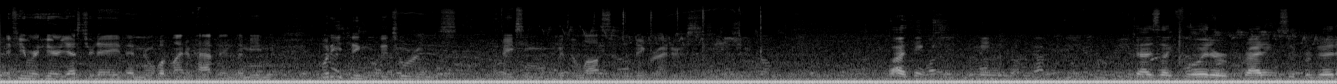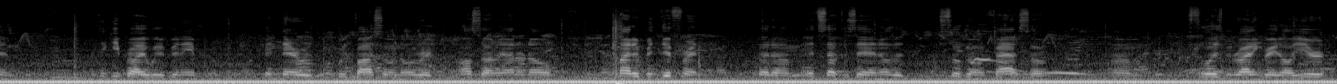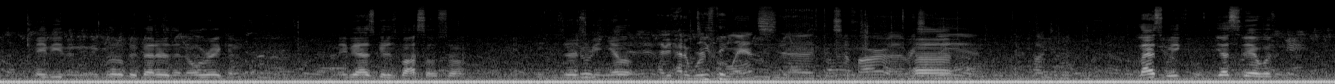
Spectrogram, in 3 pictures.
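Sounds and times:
people talking: 0.0s - 8.0s, 8.8s - 40.0s
low engine hum: 0.0s - 40.0s.

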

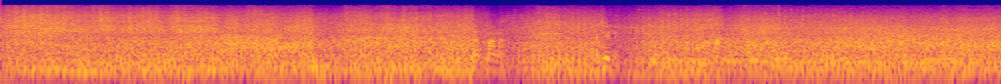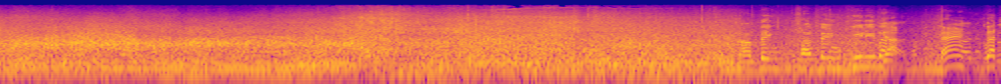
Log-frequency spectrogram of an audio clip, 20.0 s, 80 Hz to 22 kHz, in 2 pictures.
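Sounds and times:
road traffic noise: 0.0s - 20.0s.

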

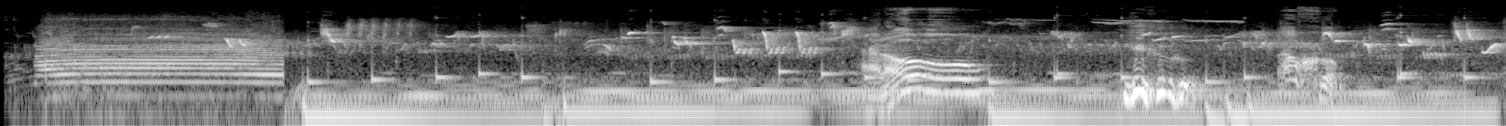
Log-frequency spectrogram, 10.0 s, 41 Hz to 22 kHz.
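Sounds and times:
farm animal call: 0.1s - 2.0s.

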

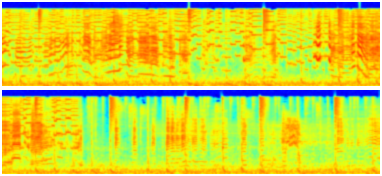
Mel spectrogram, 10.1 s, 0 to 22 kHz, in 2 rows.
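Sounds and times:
electronic music with electric guitar: 0.0s - 7.5s.

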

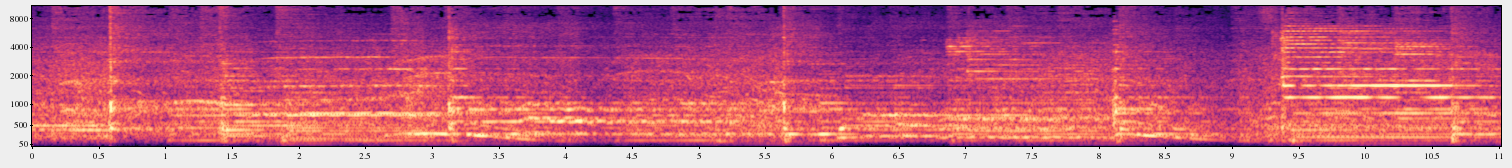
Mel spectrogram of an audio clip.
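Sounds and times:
electric guitar chords: 0.0s - 11.0s
live rock band: 0.0s - 11.0s.

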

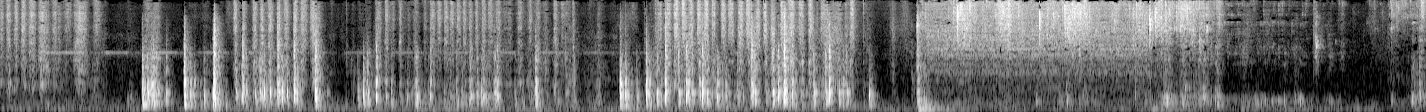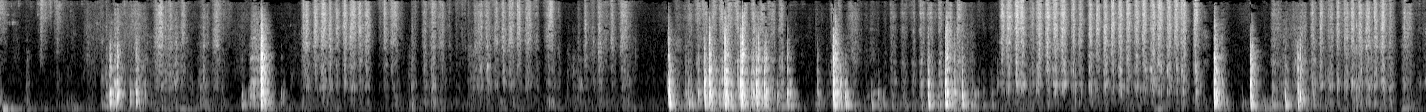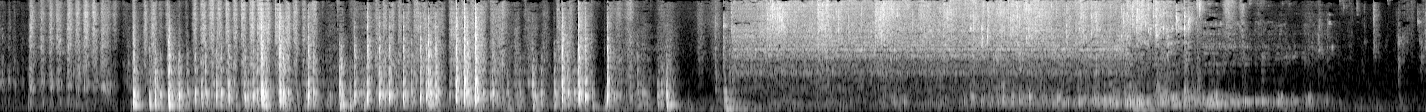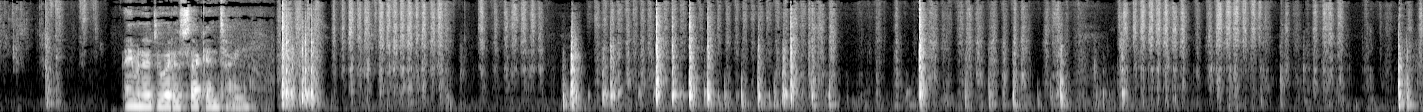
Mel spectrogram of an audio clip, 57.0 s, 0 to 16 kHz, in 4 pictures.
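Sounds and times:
water running from tap: 9.2s - 12.5s, 35.8s - 41.3s.

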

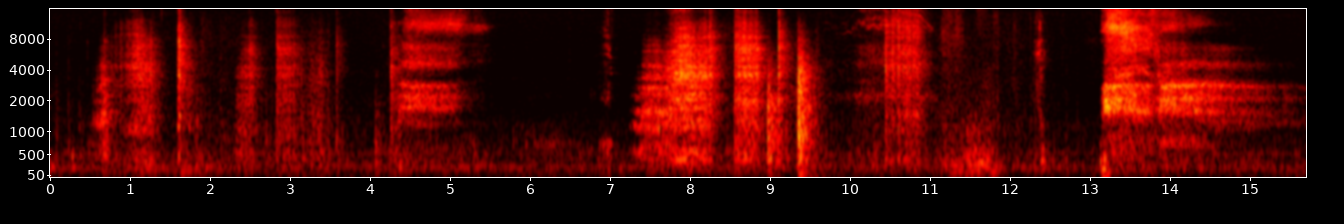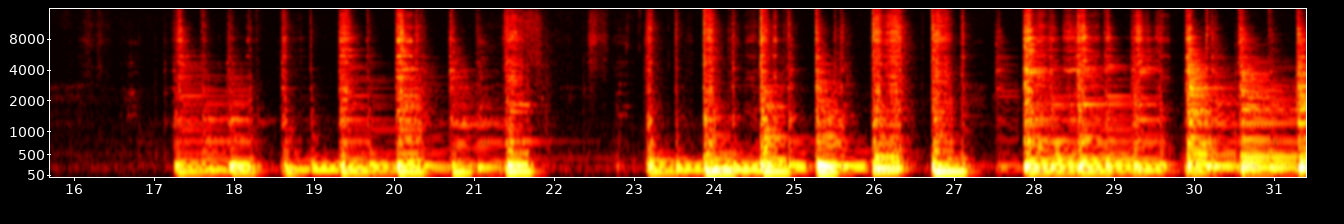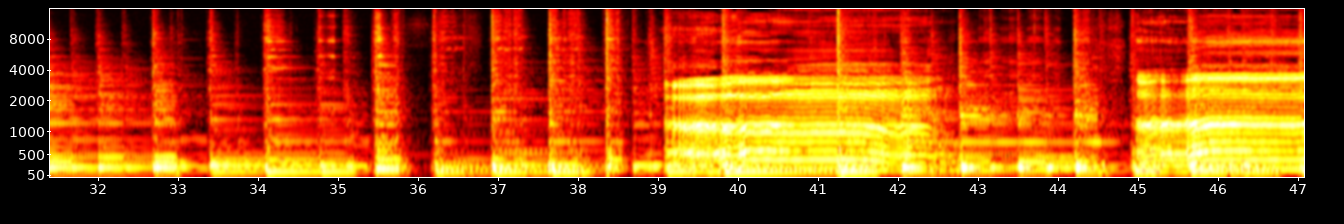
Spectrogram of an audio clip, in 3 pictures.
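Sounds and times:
soft breathy drinking noises: 6.7s - 7.2s
acoustic guitar strummed: 17.2s - 21.9s, 23.2s - 47.0s.

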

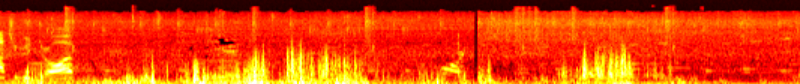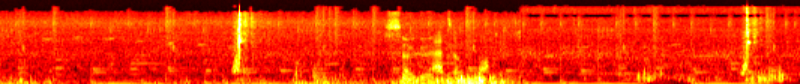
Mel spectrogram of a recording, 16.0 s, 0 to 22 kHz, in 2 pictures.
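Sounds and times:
golf driver striking ball: 10.3s - 10.7s, 15.4s - 15.8s.

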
